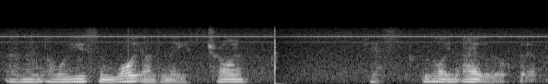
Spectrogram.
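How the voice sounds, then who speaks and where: Rambling man, gravelly voice. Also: medium pitch, steady tone, normal speed. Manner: chatty, meandering, self-deprecating asides. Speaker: vlogger doing makeup. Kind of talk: rambling casual chat. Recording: dull lo-fi home recording with noise.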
